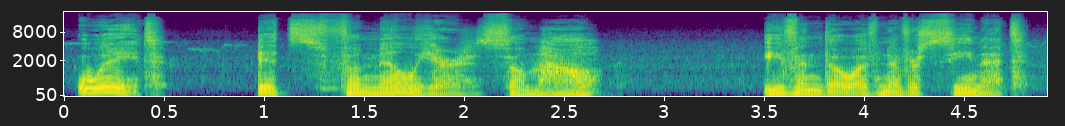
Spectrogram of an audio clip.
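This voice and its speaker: A man playing a gentle, earnest young divine hero in a video game, soft-spoken and formal in manner. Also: mid-range voice, lively intonation, measured pace, a little hiss or hum, lightly acted. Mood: thoughtful, sincere. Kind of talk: scripted video game voice acting.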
